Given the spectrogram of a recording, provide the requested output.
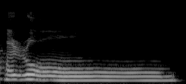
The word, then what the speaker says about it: हरोम: ठीक है, प्रोनाउंस कैसे होगा? हरो रोम, हरोम। ठीक है, तो ये ओ का उच्चारण थोड़ा लंबा होता है, हरोम, हरोम।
